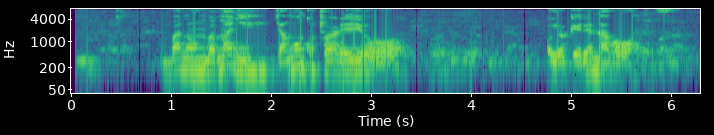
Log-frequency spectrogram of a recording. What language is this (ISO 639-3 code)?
lug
